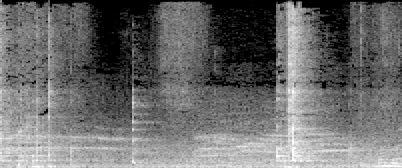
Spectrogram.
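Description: A metal whisk scraping and clinking against a glass measuring jug as sugar is stirred into melted butter and cocoa powder, with a sharper clink about three seconds in.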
